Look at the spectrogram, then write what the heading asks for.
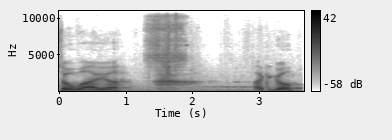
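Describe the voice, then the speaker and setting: A man's voice: fairly low pitch, drawn-out words, noisy background. An actor voicing a timid, evasive alien front man in a video game, nervous and hesitant, stammering and backtracking. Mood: anxious.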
